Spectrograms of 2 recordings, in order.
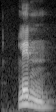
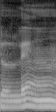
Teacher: Ada dengungnya harus terdengar. Jadi tidak lin tapi ling dengung.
